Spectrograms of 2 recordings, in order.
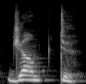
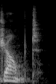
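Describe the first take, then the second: First: The ending is pronounced as a d sound. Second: The ending is pronounced as a t sound. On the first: The speaker calls it wrong. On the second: The speaker calls it right.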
